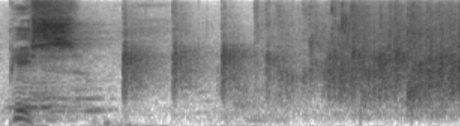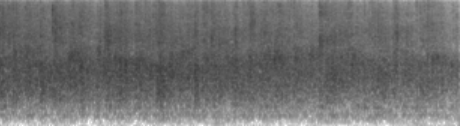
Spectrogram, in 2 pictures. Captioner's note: applause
